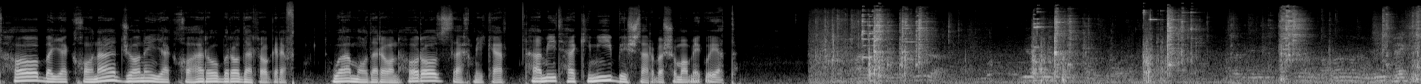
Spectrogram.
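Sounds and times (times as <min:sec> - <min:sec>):
low hum: 0:00.0 - 0:14.1
speech: 0:00.1 - 0:07.4
broken glass shards being gathered up in a rocket-damaged house in Kabul: 0:08.2 - 0:09.6, 0:10.3 - 0:12.1.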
